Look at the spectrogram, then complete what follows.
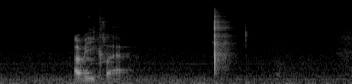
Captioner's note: figner snap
